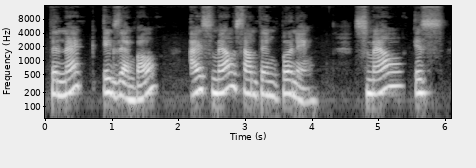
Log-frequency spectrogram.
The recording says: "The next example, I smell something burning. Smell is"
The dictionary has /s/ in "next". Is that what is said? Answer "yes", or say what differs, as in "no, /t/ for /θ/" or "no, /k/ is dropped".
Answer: no, /s/ is dropped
